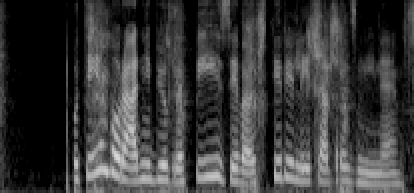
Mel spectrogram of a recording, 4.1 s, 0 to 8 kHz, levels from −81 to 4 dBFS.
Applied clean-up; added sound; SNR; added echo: neural mask model RNNoise.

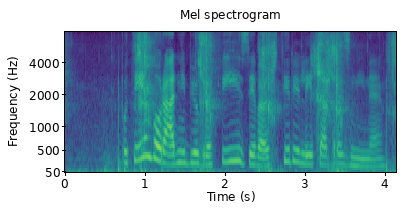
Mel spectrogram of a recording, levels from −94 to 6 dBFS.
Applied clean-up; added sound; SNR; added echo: none; Chewing, mastication; 8 dB; none.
